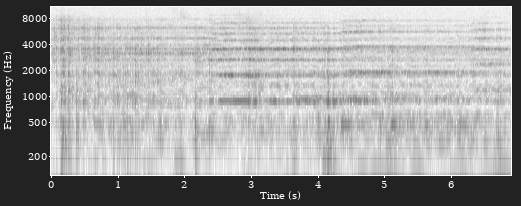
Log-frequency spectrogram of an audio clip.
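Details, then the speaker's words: 1961 Grundig valve powered speaker, 220 V design run on about 240 V through a dim bulb, after replacing a coupling capacitor: music fuzzy and gritty with a harsh edge on every note; distortion persists, cause not yet found. "no it's still got the Distortion all right I'll turn that off"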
